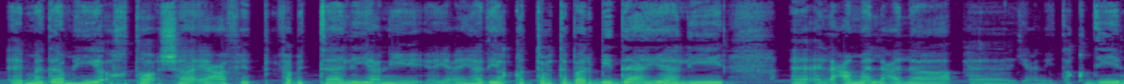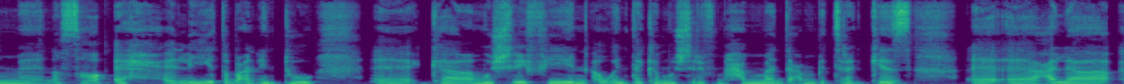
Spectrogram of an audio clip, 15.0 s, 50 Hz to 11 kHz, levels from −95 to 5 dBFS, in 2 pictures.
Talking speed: 110 wpm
